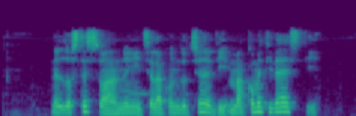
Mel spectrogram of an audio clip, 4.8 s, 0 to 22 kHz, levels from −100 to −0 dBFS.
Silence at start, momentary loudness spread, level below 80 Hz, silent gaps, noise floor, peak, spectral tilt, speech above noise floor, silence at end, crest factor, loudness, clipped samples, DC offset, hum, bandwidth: 0.7 s; 7 LU; -68 dBFS; none; -74 dBFS; -16 dBFS; -4 dB/octave; 40 dB; 0.55 s; 20 dB; -34 LUFS; under 0.1%; under 0.1%; none; 8.2 kHz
